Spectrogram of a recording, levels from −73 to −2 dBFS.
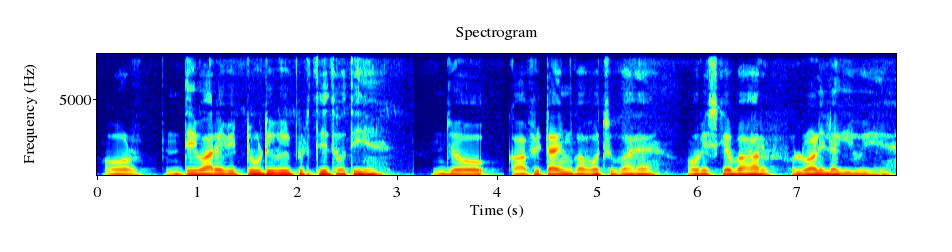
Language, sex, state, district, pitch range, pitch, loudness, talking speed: Hindi, male, Uttar Pradesh, Jyotiba Phule Nagar, 90-95 Hz, 95 Hz, -17 LUFS, 165 wpm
